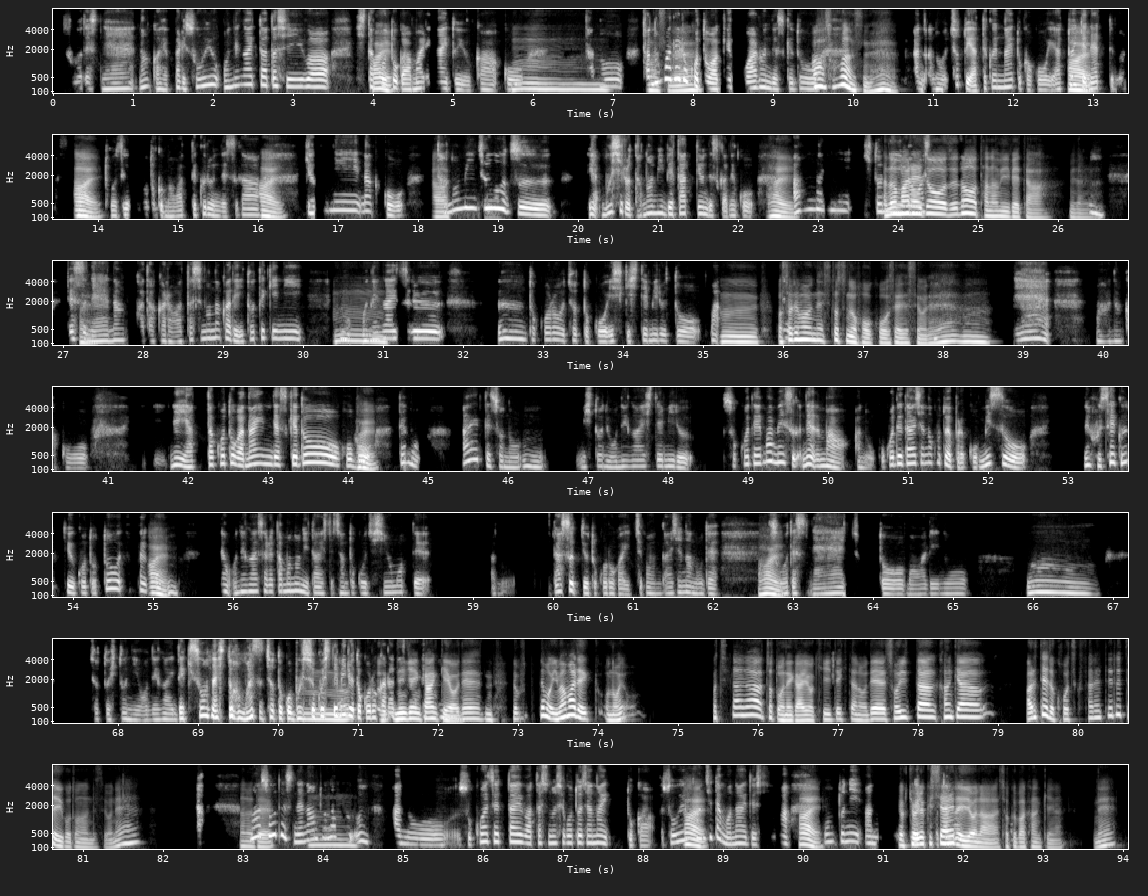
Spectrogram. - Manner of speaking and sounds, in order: other noise
- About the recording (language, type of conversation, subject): Japanese, advice, 仕事でのミスを学びに変え、プロとしての信頼をどう回復できますか？
- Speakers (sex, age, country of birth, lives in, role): female, 50-54, Japan, France, user; male, 45-49, Japan, Japan, advisor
